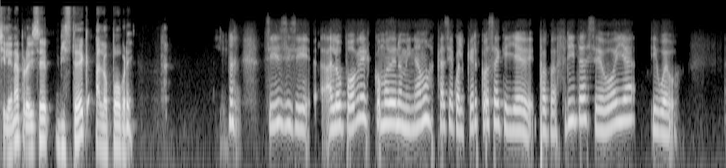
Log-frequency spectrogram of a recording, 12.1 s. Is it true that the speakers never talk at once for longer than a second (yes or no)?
yes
